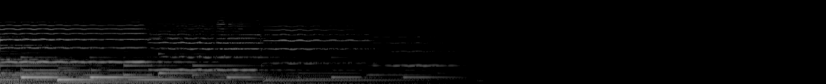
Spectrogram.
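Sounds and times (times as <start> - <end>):
harp: 0.0 - 4.7
violin: 0.0 - 4.8.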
